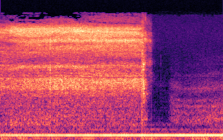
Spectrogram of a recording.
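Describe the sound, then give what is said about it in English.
Steady sizzling crackle of a vape mod's coil firing during a draw, lasting about two seconds before cutting off abruptly, leaving only a low electrical hum. “I love the crackles. Holy crap, I love the crackles.”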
